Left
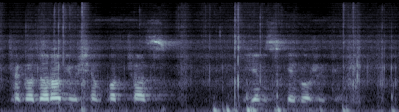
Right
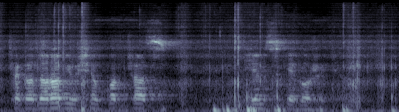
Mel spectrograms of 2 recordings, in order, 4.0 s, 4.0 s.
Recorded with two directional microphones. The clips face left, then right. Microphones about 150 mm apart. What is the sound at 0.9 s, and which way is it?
Speech, 40° left (ahead or behind).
